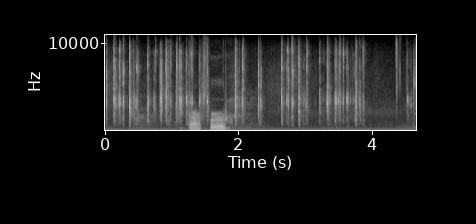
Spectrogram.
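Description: Rapid, uneven clicks of keys being typed on a computer keyboard, close and crisp, with brief pauses, while a voice briefly speaks a word partway through.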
